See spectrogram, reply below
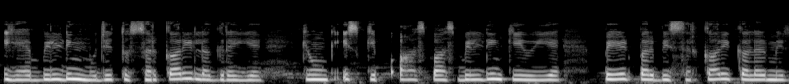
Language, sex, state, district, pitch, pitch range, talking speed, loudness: Hindi, female, Rajasthan, Bikaner, 220 Hz, 210-235 Hz, 165 wpm, -15 LUFS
